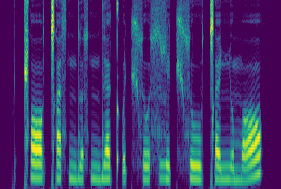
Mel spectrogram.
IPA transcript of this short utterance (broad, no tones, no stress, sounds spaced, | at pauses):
ǁ ɔ ǀ a s n d o s n d ɛ kʼ o t͡ʃ s uː s ɮ i t͡ʃ s uː ǀ ɛ ɲ ʊ m ɔː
